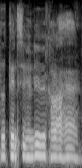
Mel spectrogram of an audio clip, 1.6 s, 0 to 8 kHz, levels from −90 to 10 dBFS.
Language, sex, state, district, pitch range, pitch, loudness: Hindi, male, Jharkhand, Deoghar, 130-145 Hz, 135 Hz, -16 LUFS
